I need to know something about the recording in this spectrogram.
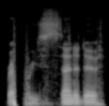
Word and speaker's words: representative: The stress is on zent represent. So your pitch movement is probably going to be something like duh du du du du du. So that second syllable is really going to drop and then that third syllable rises and then everything else drops again.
